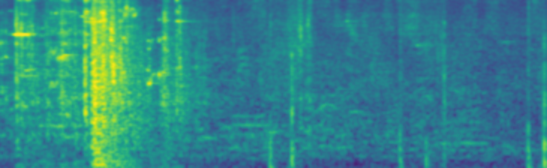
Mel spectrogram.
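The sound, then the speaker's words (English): A heavy wooden castle door booms open with a deep, rumbling thud as someone walks out, followed by a series of sharp, hollow knocks or footsteps spaced unevenly over a quiet background. “Prince Vex walks out of the castle doors”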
